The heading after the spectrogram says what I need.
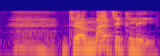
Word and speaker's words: dramatically: dramatically بنفس الطريقة، dramatic بقت dramatically.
